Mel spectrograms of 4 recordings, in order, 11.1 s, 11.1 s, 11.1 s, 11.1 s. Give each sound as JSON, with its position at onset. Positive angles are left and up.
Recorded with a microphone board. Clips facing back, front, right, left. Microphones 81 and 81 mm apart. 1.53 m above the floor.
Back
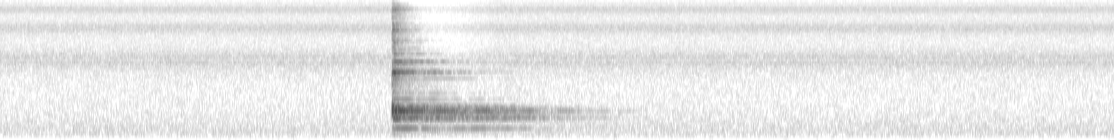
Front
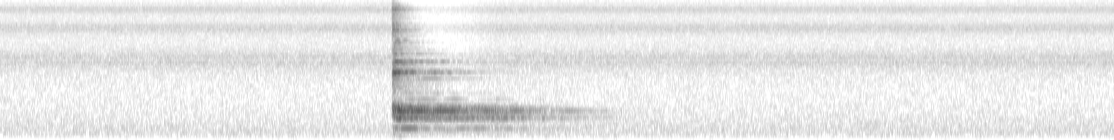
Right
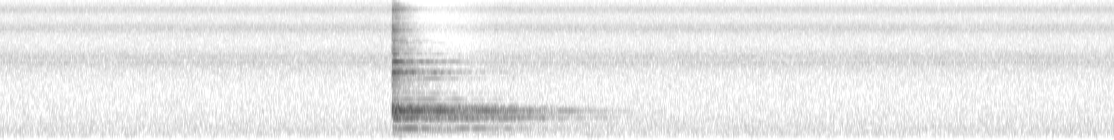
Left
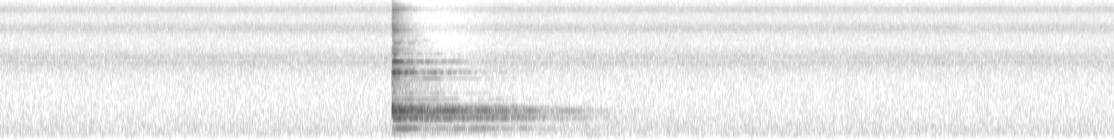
{"t": 3.9, "sound": "a cowbell", "azimuth_deg": 160, "distance_m": 1.8}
